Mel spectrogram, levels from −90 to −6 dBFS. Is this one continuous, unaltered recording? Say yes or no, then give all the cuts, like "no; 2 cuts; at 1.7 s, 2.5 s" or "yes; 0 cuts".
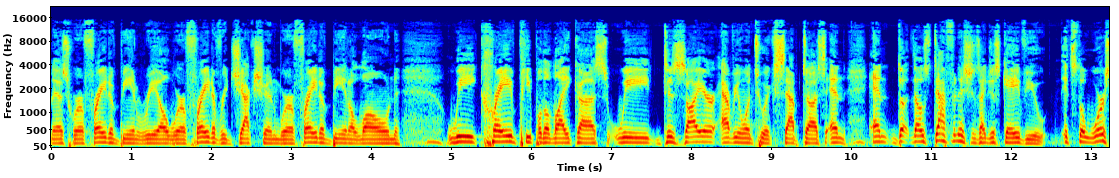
yes; 0 cuts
